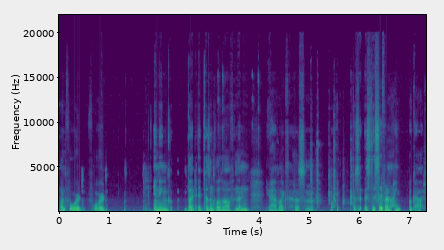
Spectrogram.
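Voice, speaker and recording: Noticeable background noise sits beneath speech that keeps a moderate pace and has long, frequent pauses. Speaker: game development tutorial maker. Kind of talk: screen-recorded coding tutorial. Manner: casual, rambling.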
